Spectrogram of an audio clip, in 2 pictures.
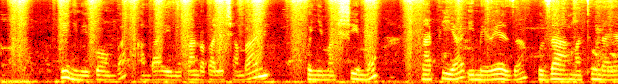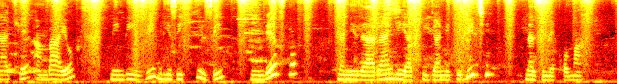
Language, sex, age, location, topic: Swahili, female, 18-24, Kisii, agriculture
